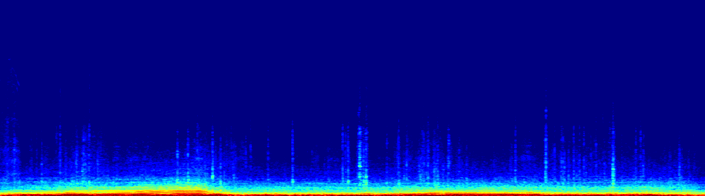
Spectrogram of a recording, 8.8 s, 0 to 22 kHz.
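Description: A BMW M240i xDrive with a turbocharged inline six-cylinder engine accelerates hard, its loud rising drone dropping at a gear change before climbing steadily again, heard close with no talking.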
